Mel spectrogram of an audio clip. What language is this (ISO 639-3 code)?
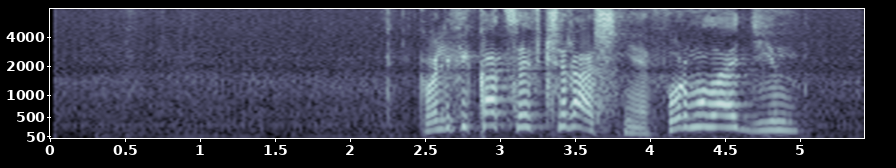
rus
